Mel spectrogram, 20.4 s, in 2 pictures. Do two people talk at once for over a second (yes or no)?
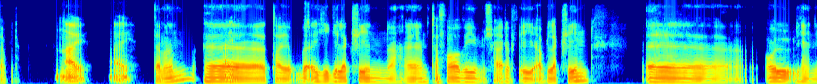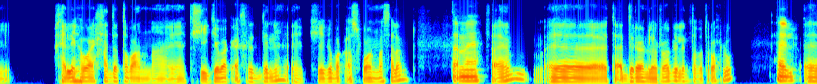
no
